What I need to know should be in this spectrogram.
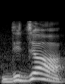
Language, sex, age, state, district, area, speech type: Odia, male, 45-60, Odisha, Jagatsinghpur, urban, spontaneous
